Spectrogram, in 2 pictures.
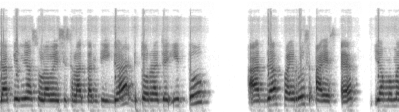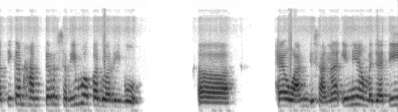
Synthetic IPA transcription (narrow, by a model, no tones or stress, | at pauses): dapilɲasolalasisəlat̪ant̪iɡadit̪oɾad͡ʒait̪u | ʔadafajɾʊsaɛsɛf | jaŋməmat̪ikanɦampɪrsəɾibuapaduaɾibu | ʔə | hewandisanaʔinijaŋməɲd͡ʒadi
